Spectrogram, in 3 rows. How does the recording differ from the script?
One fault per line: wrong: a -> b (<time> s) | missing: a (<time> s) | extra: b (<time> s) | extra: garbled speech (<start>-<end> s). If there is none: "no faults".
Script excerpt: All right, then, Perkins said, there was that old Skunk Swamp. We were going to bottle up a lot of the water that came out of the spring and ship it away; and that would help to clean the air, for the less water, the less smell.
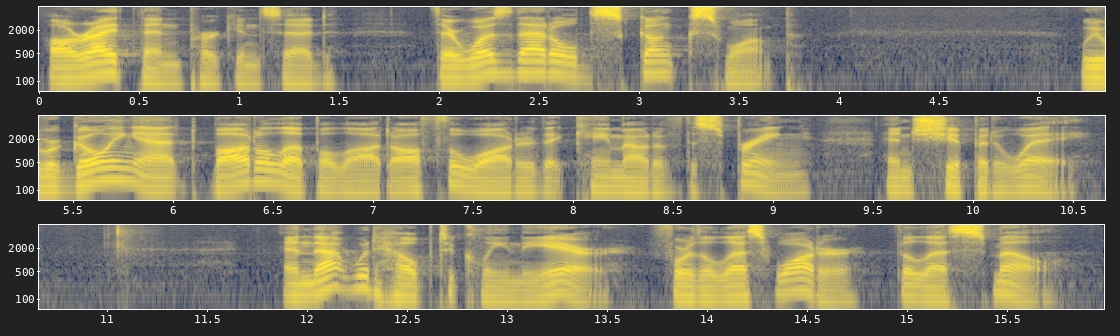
wrong: to -> at (5.8 s)
wrong: of -> off (7.1 s)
